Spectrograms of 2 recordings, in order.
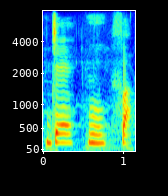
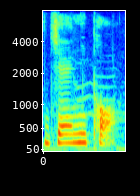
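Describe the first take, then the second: First: The name is said with an F sound. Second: The name is said with a P sound.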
